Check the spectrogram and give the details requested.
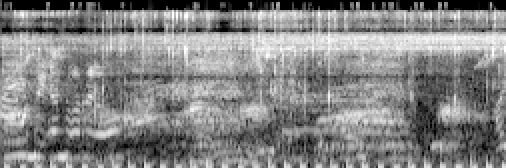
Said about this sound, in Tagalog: yan ay masarap ang tubig at yan ay ano, running uh, flowing water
